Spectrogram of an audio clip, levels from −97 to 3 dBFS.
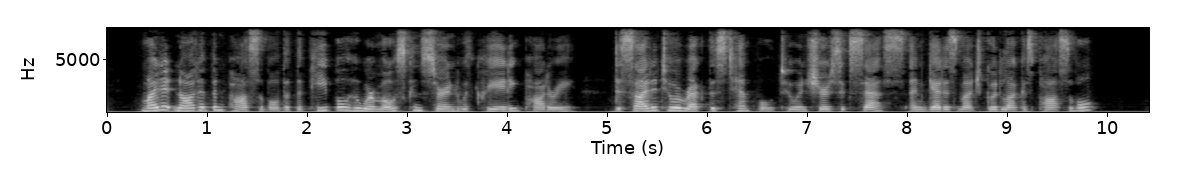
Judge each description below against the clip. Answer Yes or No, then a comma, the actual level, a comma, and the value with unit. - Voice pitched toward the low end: No, medium, 175 Hz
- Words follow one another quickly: No, average, 185 wpm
